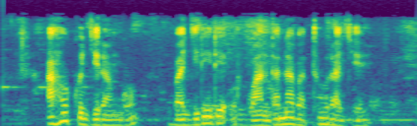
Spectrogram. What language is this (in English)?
Kinyarwanda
